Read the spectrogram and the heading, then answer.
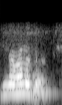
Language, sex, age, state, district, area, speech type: Bengali, male, 30-45, West Bengal, Purba Bardhaman, urban, conversation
